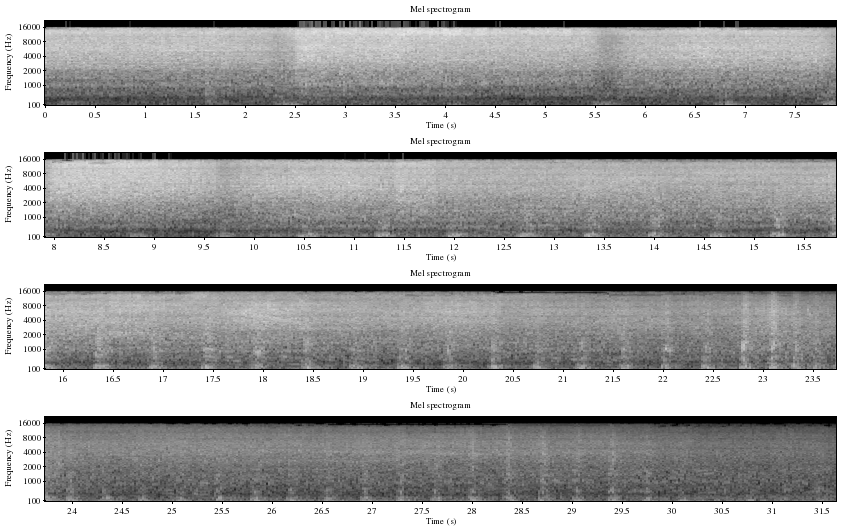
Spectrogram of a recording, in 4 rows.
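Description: NSWGR 36 class 4-6-0 steam locomotive 3642 pulling away: a loud hiss of steam from its cylinder drain cocks, then chuffing exhaust beats that quicken to two or three a second and fade as it draws off.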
